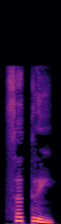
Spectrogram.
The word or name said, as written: ಸೂದ್ರ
